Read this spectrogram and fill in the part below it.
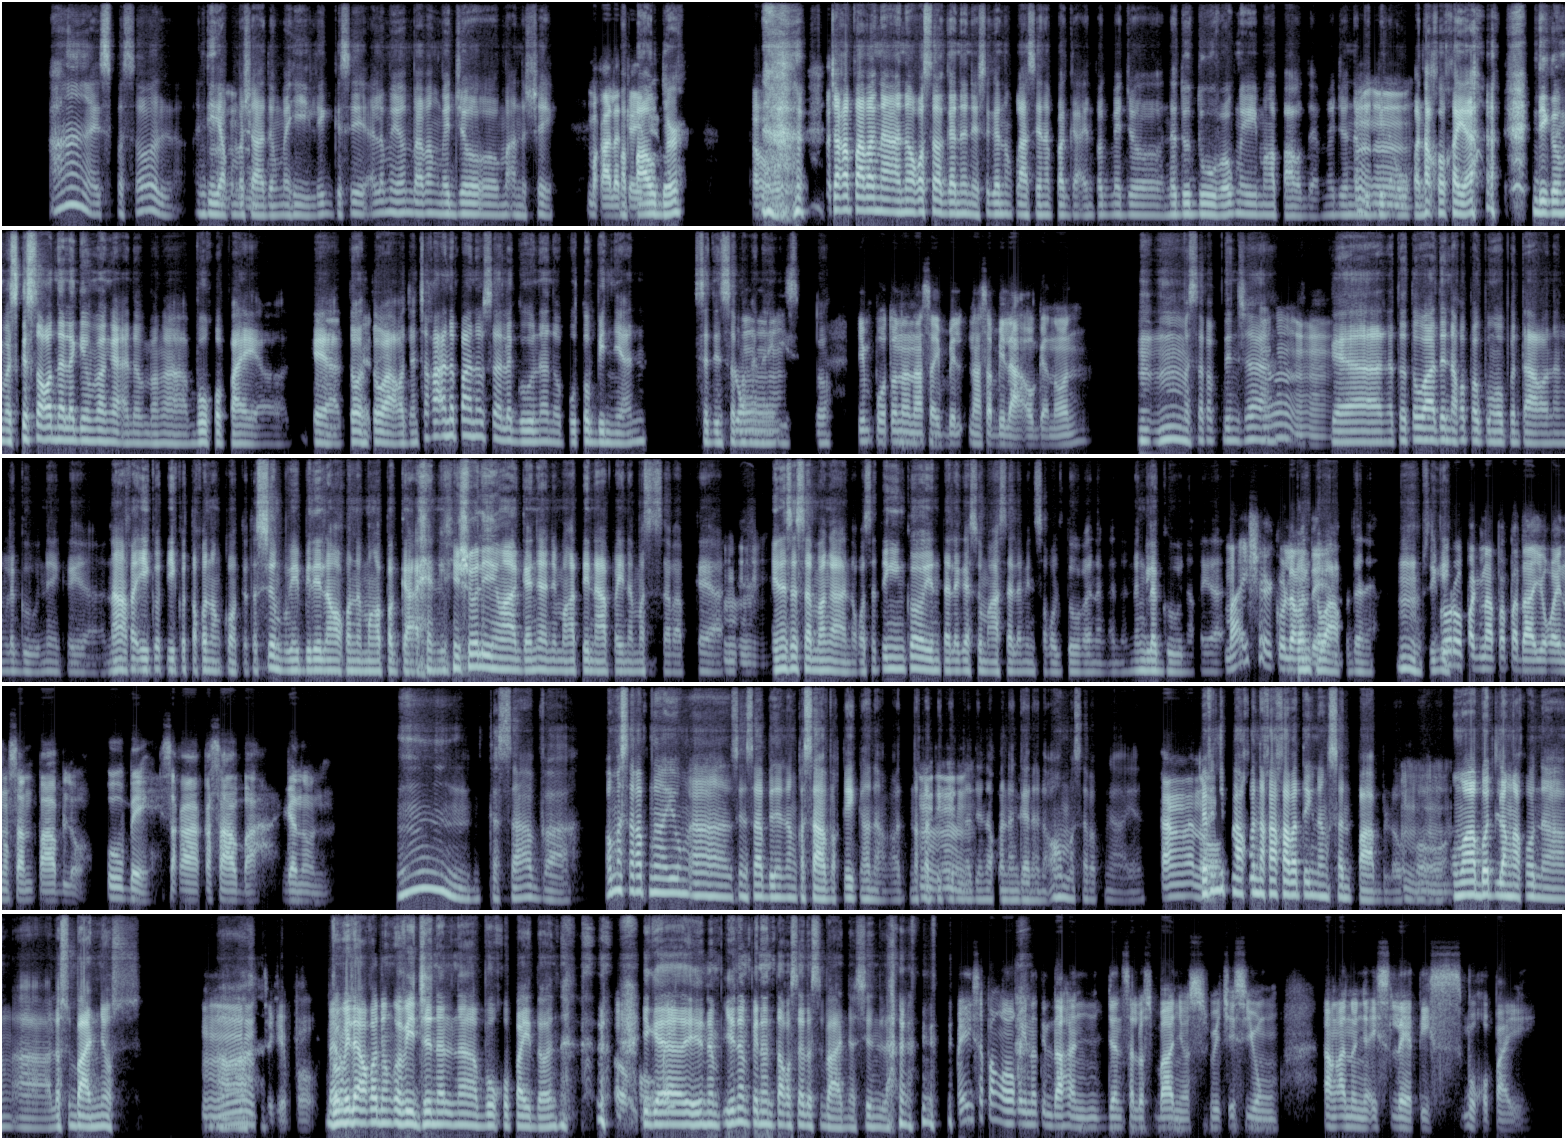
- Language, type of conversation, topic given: Filipino, unstructured, Ano ang papel ng pagkain sa ating kultura at pagkakakilanlan?
- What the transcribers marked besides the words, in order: chuckle; chuckle; other noise; tapping; chuckle; chuckle; chuckle; in English: "which is"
